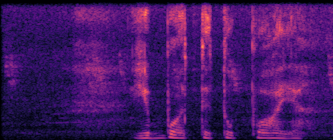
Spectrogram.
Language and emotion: Russian, angry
